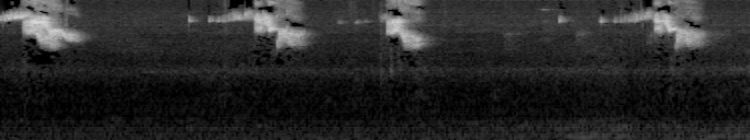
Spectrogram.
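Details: Young captive-bred blue-black grassquit in morning song: four high, buzzy, downward-sweeping phrases spaced roughly every one and a half to two seconds, with a low background hum.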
